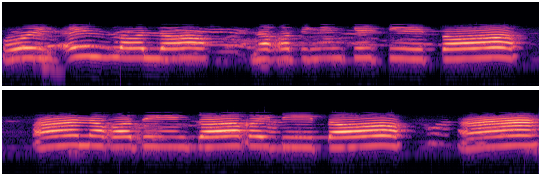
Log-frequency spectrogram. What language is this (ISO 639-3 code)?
fil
